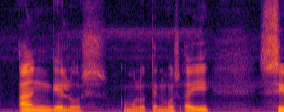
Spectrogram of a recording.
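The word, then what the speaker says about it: ἄγγελος: capa y la xi, cambia su sonido a ng, como en ángulo. Ejemplo, la palabra ángelos se pronuncia ángelos, como lo tenemos ahí.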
